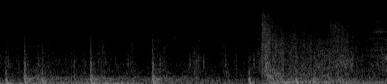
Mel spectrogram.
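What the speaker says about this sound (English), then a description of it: "Fucking cannon." Cannon fire in the Mount&Blade game during a Napoleonic-era battle: repeated booming blasts at an uneven pace, with a heavier, longer roar near the end, over continuous battlefield noise.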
